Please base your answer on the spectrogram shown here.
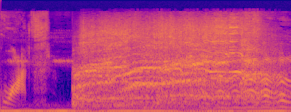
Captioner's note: growling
